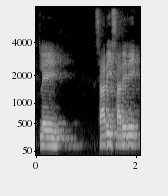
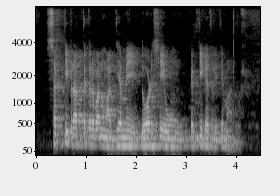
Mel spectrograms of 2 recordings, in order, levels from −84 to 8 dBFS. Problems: background sounds at intervals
